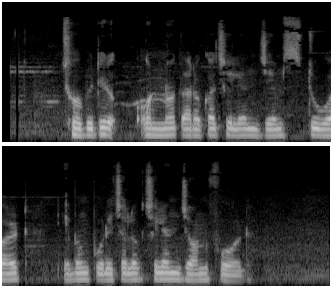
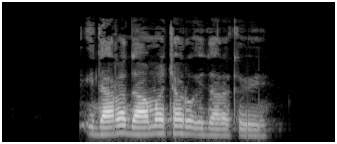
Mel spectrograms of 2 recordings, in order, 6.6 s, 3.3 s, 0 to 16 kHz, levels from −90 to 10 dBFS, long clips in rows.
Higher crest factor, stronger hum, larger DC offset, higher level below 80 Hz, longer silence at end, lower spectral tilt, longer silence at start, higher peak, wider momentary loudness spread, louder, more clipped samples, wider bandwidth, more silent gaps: about the same, 18 dB vs 16 dB; neither; neither; about the same, -64 dBFS vs -68 dBFS; about the same, 0.8 s vs 0.7 s; first, -7 dB/octave vs -5.5 dB/octave; second, 0.15 s vs 0.85 s; second, -8 dBFS vs 0 dBFS; second, 7 LU vs 18 LU; second, -24 LUFS vs -14 LUFS; neither; about the same, 10.5 kHz vs 10.5 kHz; neither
